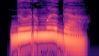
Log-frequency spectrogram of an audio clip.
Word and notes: ದುರ್ಮತ: durmata

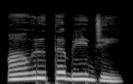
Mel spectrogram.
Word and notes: ಆವೃತಬೀಜಿ: āvřta bīji

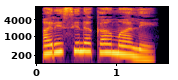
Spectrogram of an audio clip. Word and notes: ಅರಿಸಿನಕಾಮಾಲೆ: arisinakāmāle

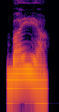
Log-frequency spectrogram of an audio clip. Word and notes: ಬೈಯ: baiya

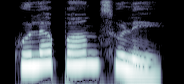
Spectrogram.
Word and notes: ಕುಲಪಾಂಸುಲ: kulapāmsula

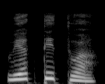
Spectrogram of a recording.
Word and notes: ವ್ಯಕ್ತಿತ್ವ: vyaktitva

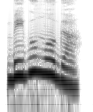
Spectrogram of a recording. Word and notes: ಬಿಗುಮೊಗ: bigu moga

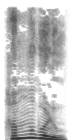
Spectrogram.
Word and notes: ಹಿಮಗಾಳಿ: kannada

